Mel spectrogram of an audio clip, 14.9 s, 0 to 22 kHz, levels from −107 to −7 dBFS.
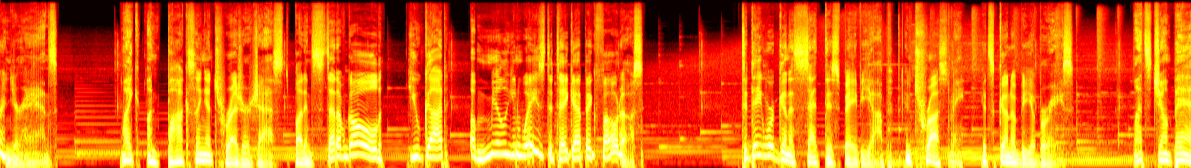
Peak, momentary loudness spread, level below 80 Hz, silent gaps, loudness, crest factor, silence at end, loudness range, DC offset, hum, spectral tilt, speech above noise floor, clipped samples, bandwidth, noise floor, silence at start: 0 dBFS; 8 LU; -26 dBFS; none; -14 LUFS; 14 dB; 0 s; 3 LU; under 0.1%; none; -4.5 dB/octave; 26 dB; under 0.1%; over 20 kHz; -39 dBFS; 0 s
